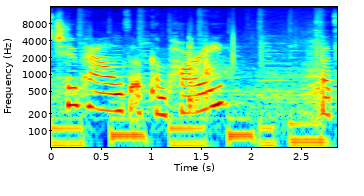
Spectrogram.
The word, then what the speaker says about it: Campari: throw my tomatoes and it's two pounds of Campari that's how you say it and we're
